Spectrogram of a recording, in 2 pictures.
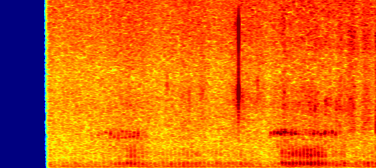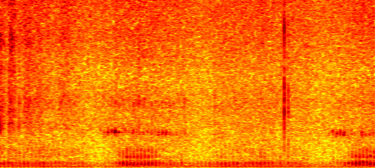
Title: Gorgeous Giada snores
